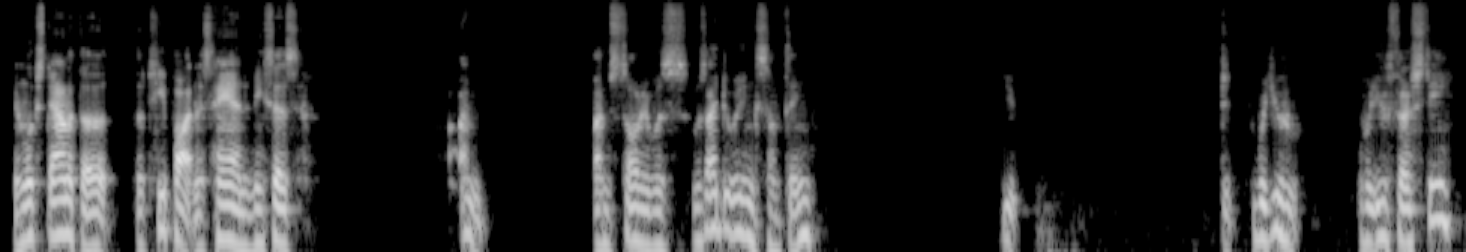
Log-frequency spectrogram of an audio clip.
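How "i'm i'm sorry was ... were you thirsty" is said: soft, halting, losing the thread; confused, forgetful. Acted. Host forgetting why he fetched teapot, confused. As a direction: grope for words, quieter and unsure. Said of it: "you see his facial expression change".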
